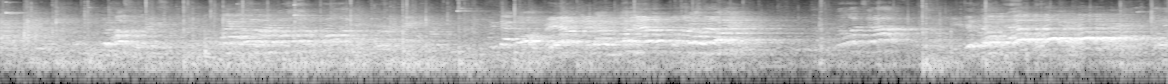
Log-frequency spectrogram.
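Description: Sneakers squeak sharply on a wooden floor in a large echoing gym.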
